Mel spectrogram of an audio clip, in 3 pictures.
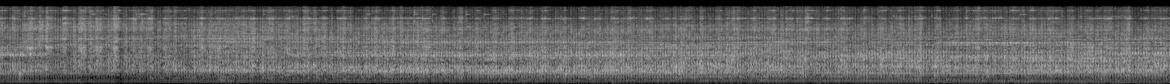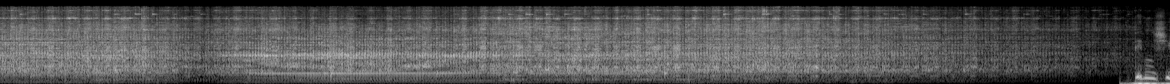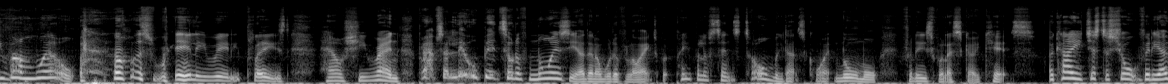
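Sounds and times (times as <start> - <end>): model steam engine clattering: 0.0 - 22.9.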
